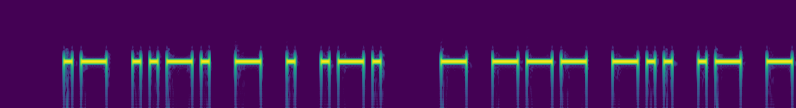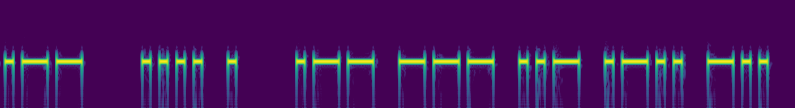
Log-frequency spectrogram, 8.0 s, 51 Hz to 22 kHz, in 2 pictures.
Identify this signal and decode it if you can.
Morse code, heard as a keyed tone, about 27 wpm, 700 Hz. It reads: AFTER TODAY HE WOULD
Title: Sentences from Top 1000 Words - Review Part 4 - 28wpm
